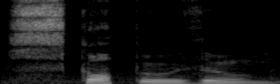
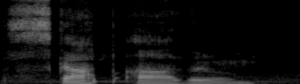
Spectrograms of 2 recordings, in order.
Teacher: when you've got an A between the mutating U and the mutated hooko, that A is also going to turn into a U.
